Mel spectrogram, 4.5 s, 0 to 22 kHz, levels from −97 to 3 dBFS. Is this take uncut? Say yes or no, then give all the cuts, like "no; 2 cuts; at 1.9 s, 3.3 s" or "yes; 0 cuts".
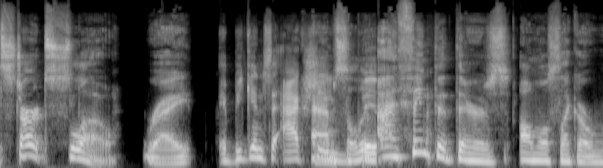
no; 2 cuts; at 1.6 s, 2.8 s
